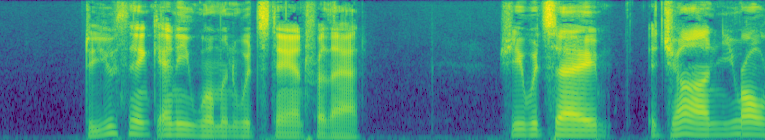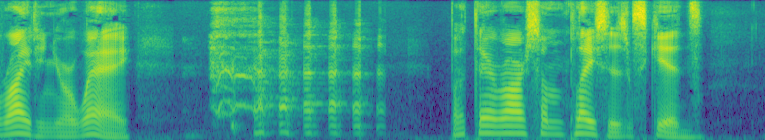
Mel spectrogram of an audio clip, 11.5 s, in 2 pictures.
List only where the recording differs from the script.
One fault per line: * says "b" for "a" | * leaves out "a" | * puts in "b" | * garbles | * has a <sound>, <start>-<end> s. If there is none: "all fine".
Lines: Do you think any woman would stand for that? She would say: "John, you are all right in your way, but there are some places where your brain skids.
* leaves out "are"
* has a laugh, 7.1-8.7 s
* leaves out "where your brain"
